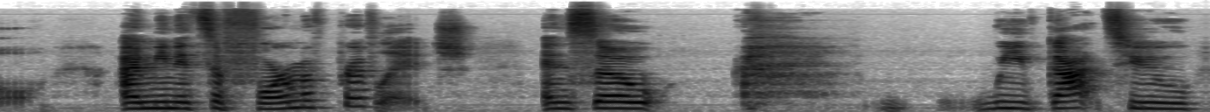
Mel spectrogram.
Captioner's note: sighs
